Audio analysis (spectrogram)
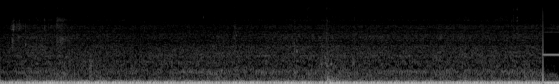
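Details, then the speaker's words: Audi S5 V8 after in-tank Bosch fuel pump replacement (old pump wouldn't spin on 12 V): smooth, even low rumble at idle, no stumbling, short beep at end; normal idle. "main thing was getting the car running and so far it's running"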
